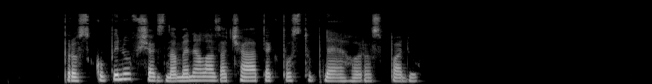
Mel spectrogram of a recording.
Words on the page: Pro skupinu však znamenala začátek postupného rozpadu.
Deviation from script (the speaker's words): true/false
false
